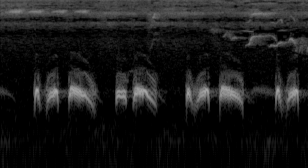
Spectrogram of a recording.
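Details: Decoy spotted dove cooing to draw in wild doves; three phrases of short then long rounded coos, the longer notes arching and falling, with a faint high hiss throughout.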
